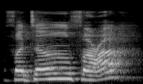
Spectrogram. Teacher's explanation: ہمارے پاس ہوگا جی غنہ، اور غنہ بھی کون سا ہے؟ اخفاء حقیقی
